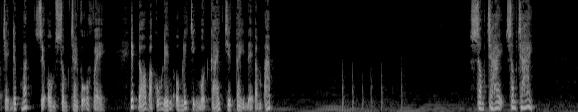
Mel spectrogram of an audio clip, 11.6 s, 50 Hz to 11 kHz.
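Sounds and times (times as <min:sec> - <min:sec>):
speech: 0:00.1 - 0:05.6, 0:09.4 - 0:10.8
knocking on a door: 0:06.8 - 0:08.3.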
